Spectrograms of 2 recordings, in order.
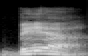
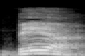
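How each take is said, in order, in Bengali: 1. স্বরধ্বনিটি 'eh'-এর মতো শোনায়। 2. স্বরধ্বনিটি 'eh'-এর মতো শোনায়।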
